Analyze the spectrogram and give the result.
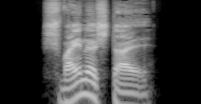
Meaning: pigsty, piggery
- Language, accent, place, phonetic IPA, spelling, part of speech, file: German, Germany, Berlin, [ˈʃvaɪ̯nəˌʃtal], Schweinestall, noun, De-Schweinestall.ogg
